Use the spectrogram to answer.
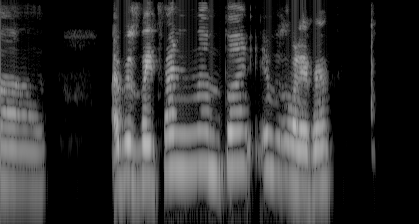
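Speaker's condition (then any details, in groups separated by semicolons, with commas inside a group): Cerebral palsy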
